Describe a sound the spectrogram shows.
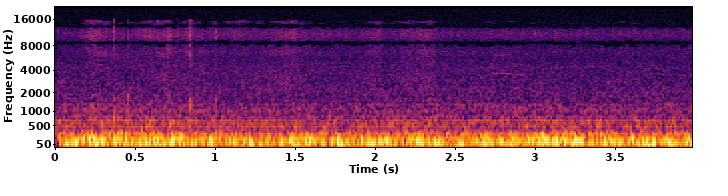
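Thread pulls through fabric with a faint soft swish.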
